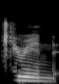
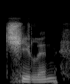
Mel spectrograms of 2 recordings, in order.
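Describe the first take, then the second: First: It is said with Japanese pronunciation, starting with k. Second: It is said with Chinese pronunciation, starting with ch. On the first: "Kirin is the Japanese pronunciation" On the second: "The Chinese person- pronounce- pronunciation is Qilin"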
